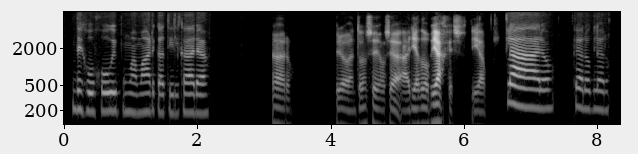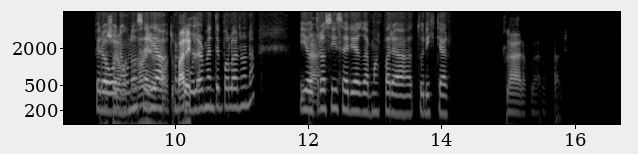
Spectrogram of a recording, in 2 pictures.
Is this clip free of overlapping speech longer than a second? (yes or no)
no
